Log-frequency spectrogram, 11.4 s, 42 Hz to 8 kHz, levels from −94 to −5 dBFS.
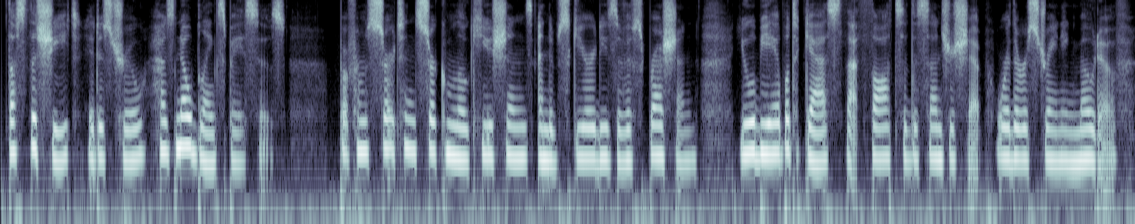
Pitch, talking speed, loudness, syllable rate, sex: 205 Hz, 175 wpm, -21 LUFS, 5.2 syllables/s, female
